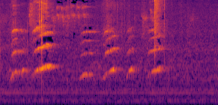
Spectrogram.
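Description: A small bird chirping repeatedly: a string of short, arched chirps. Two sharp snips of scissors cutting through a broad leaf come about a second in and near the end.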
